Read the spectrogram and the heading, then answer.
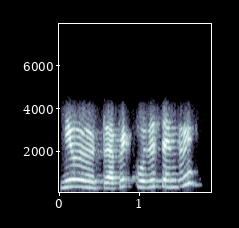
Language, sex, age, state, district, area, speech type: Kannada, female, 60+, Karnataka, Belgaum, rural, conversation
